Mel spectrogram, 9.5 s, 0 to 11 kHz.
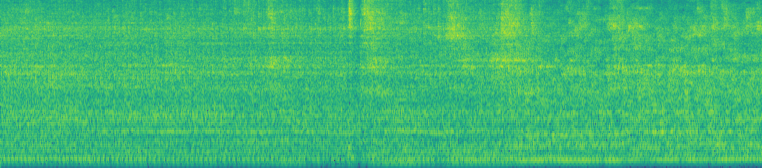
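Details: Country Clipper Challenger 52-inch zero-turn mower that came in locked up and not turning over, low on oil, battery boosted, carb/choke cleaner used; it fires and runs steady and even with a slight pickup, surprisingly sounding normal.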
